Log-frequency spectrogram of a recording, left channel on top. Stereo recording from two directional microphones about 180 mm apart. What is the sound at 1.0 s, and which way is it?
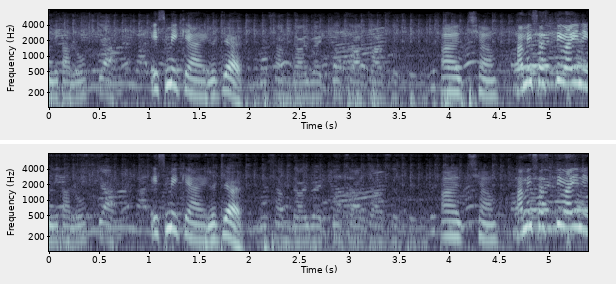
Speech, 15° right (ahead or behind).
